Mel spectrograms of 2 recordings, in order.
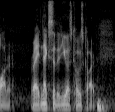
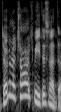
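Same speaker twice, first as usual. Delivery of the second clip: high, panicky mock outburst about the charge; panicking. New inmate panicking to cellmates about the charge, high and frantic. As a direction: play your own jailhouse panic back, half joking.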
